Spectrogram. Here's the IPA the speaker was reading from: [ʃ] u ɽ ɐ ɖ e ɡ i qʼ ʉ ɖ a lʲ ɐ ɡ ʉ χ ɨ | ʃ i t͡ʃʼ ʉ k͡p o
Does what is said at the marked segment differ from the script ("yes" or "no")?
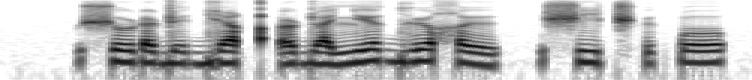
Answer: no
